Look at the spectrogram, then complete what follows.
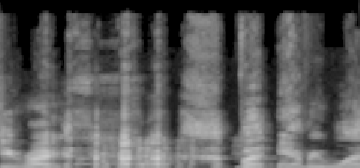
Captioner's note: both laugh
